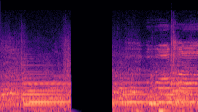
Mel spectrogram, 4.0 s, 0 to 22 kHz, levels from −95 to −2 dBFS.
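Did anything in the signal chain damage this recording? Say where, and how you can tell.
Yes. The damage sits at the playback stage. At 1.41 s the sound stops in mid-flow and stays silent until 2.24 s, a gap of about 0.83 s. That is a playback stall. The output does not fade or click into noise. It simply halts, then resumes. The likely cause is the player running dry of buffered data or its output thread being blocked, so nothing reached the converter until it recovered.

From 2.24 s to the end, the audio is hurried. It runs about 1.25 times faster, yet the pitch stays normal. That is time-compressed catch-up. After the stall the player holds a backlog. It trims it by removing small slices and cross-fading the joins. The unchanged pitch shows this is not a simple resampling speed-up.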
